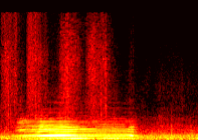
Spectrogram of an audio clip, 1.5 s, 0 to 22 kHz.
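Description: A single drawn-out moo from an Angus cow in Farming Simulator 22, close and clear, rising then tailing off after about a second, with no talking.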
